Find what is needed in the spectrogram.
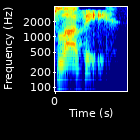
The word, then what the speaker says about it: Lavie: But my first name is pronounced Lavie.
